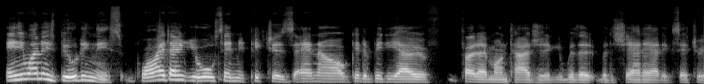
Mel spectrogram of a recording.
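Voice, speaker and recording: A man with a medium-pitched voice hosts a hobby machine shop live stream, chatting casually. He rambles, restarts his sentences, and chuckles now and then.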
